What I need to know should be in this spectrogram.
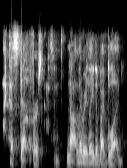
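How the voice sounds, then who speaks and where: A man's voice: low-pitched, lively intonation, moderate pace, lo-fi sound, slight background noise. A man co-hosting a casual chat who teases his friend with dry comebacks. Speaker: podcast co-host.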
